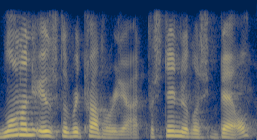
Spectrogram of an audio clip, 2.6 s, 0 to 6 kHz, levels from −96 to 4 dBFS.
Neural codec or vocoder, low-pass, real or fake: autoencoder, 22.05 kHz, a latent of 192 numbers a frame, VITS, trained on one speaker; 5.4 kHz; fake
